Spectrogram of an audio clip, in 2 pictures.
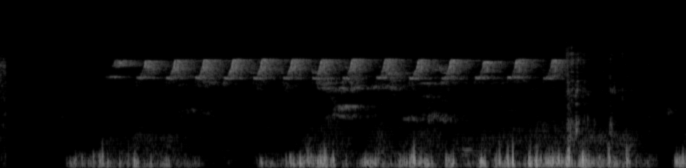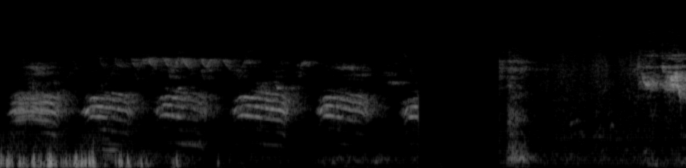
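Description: Birds calling outdoors: a fast run of short high chirps, about three or four a second, then five repeated harsher calls, over bursts of low rumbling noise. The sound cuts out briefly a few times.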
